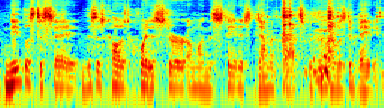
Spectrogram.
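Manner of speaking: ordinary delivery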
